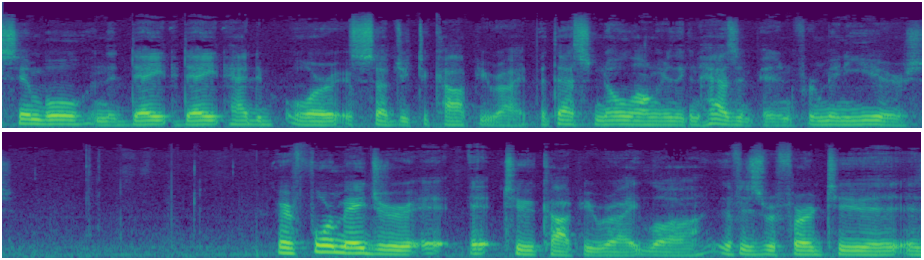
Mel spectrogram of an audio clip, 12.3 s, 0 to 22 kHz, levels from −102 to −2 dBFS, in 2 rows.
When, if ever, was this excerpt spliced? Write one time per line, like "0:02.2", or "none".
0:01.1
0:01.8
0:02.3
0:04.6
0:07.9
0:09.4
0:11.0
